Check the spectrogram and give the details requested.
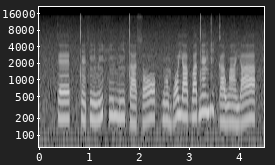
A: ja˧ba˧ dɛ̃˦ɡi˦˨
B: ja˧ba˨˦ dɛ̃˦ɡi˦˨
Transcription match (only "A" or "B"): A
